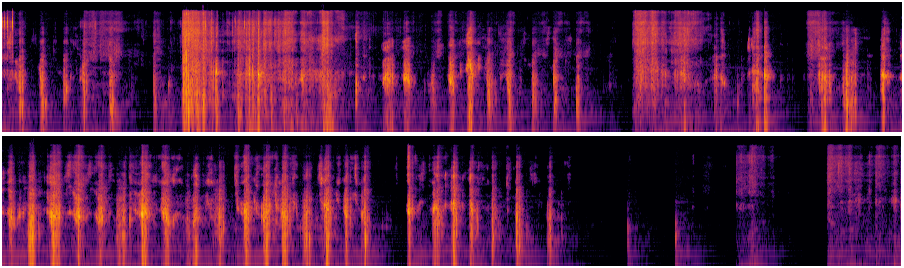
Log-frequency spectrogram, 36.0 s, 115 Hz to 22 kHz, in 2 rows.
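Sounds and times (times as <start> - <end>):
ice being chewed: 0.0 - 11.8, 12.6 - 15.6, 16.2 - 25.4, 26.1 - 29.4, 34.6 - 35.9.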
